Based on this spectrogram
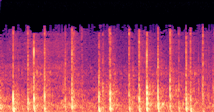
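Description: Horses' hooves clip-clopping as riders travel along a mountain stream, a steady, evenly paced run of many sharp knocking hoofbeats at moderate loudness, with no voices.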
